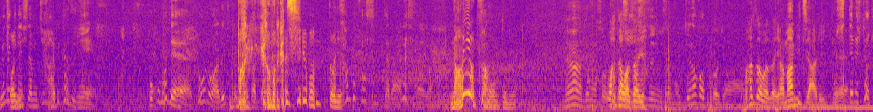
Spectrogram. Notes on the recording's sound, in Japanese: 塩原温泉郷でお滝めぐり。鳥のさえずりとせせらぎの音で少しは涼めるかしら？ロケ収録。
